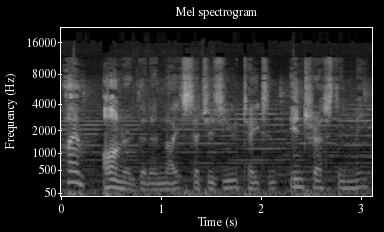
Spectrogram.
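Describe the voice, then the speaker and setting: A man's voice: mid-range voice, fast, music in the background, close to an everyday voice. A man playing a courteous but guarded medieval monastery overseer in a video game, speaking formally. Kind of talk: cinematic game dialogue.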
